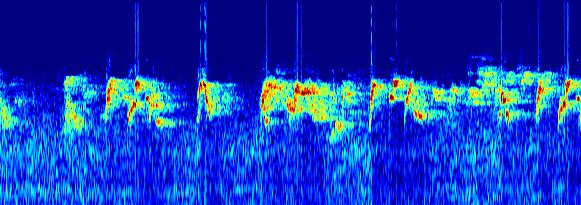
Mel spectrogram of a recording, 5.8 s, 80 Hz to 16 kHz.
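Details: Caged red-whiskered bulbul kept Thai style in Singapore, February 2018, singing short bright warbled phrases in bursts about every second, with sharp clicks between them.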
